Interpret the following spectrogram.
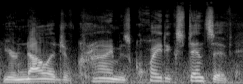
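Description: A man playing a shrewd, secretive detective in a radio drama, brisk and authoritative. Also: mid-range voice, lively intonation, noisy background, natural voice. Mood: commanding. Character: shrewd, confident male detective, secretive and commanding. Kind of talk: amateur radio drama acting.

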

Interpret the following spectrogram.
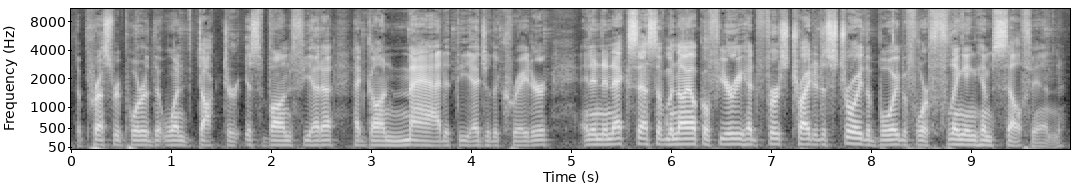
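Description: An actor playing an earnest, determined gentleman hero in a radio drama, speaking gravely and formally. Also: lowish voice, steady tone, moderate pace, few pauses, no room sound, close to an everyday voice. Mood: reflective. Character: earnest, determined gentleman hero recounting his perilous adventure. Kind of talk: radio drama narration and acting.

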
